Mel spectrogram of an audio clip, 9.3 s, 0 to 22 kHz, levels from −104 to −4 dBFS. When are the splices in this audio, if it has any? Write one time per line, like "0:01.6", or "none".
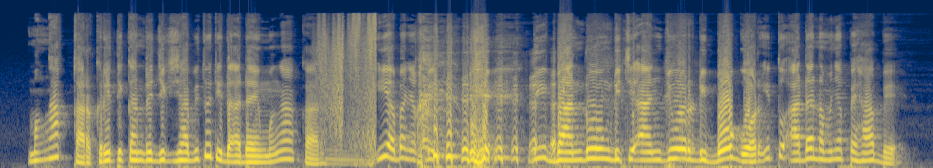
0:03.6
